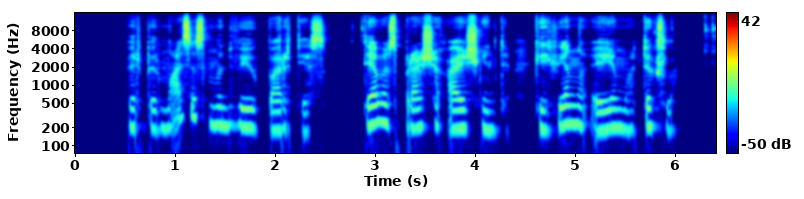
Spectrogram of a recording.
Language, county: Lithuanian, Klaipėda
